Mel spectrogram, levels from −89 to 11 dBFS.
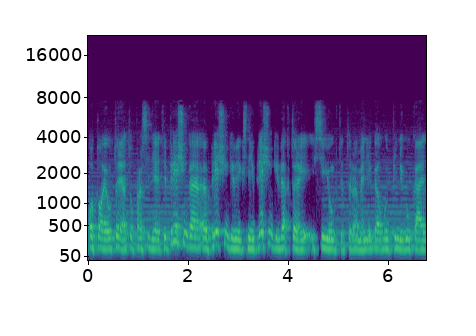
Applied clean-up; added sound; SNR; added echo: none; Bowed string instrument; 16 dB; none.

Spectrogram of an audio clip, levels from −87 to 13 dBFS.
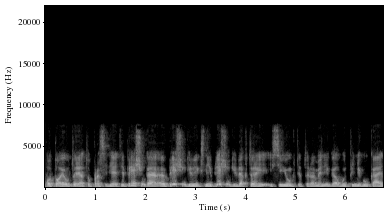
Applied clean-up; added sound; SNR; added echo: none; none; none; none.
